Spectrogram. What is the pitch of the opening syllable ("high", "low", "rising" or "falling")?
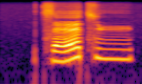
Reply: rising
